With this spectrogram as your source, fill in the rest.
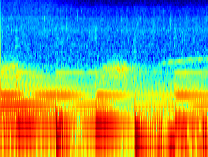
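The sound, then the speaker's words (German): Heavy rain in a tabletop role-playing scene, a faint steady patter beneath soft sustained music with a few gentle swells. “Es beginnt zu regnen.”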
